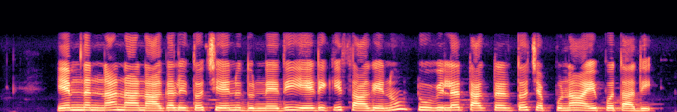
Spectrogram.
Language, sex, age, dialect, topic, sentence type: Telugu, female, 18-24, Southern, agriculture, statement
